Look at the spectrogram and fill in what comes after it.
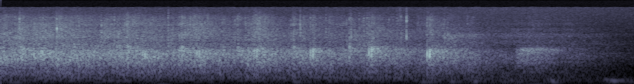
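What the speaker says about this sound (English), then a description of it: "let's also give a round of applause for the tireless work of the Chamber staff" Steady audience applause for the Chamber staff at a Chicago business community event, a full sustained patter of many hands clapping, moderately loud and thinning out toward the end.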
